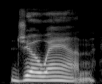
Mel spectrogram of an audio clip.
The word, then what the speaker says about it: Joan: Joan Crawford was chosen. She reportedly didn't love the name at first. She thought Crawford sounded like crawfish, and she preferred Joan to be pronounced Joanne, but she embraced it completely.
